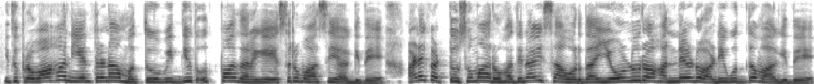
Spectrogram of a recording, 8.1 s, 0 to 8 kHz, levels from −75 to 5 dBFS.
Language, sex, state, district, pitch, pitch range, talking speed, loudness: Kannada, female, Karnataka, Bangalore, 290 Hz, 260-340 Hz, 120 wpm, -14 LUFS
